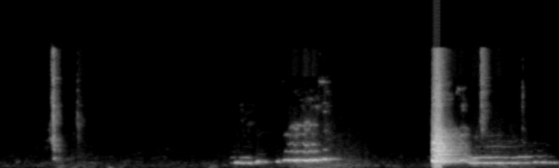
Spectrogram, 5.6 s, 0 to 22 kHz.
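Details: Six-week-old blenheim Cavalier King Charles Spaniel puppies, Roman and Blue, born November 14, 2022, overnight in the Red Barn Cavaliers puppy pen indoors: a wavering whine rising in pitch, then a sharp yelp that trails into a long, steady, tonal whine.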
